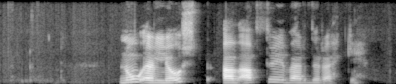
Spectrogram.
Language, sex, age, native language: Icelandic, female, 30-39, Icelandic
